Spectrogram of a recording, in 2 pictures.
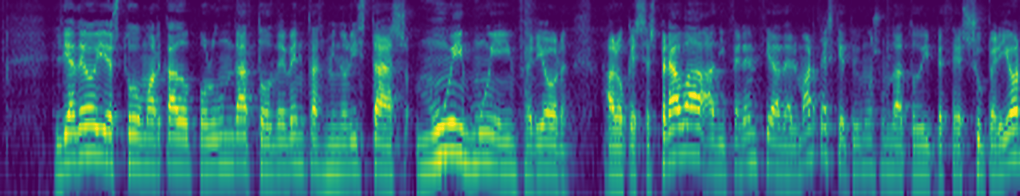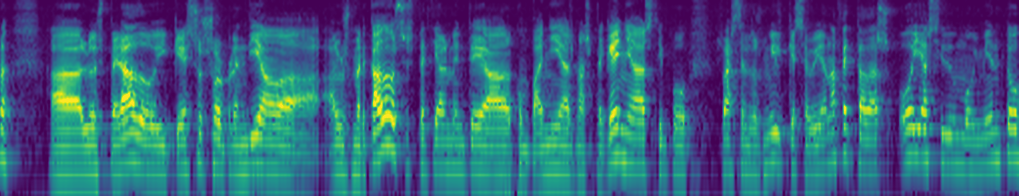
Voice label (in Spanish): radio; noticias bolsa; las ventas minoristas impulsan a las pequenas companias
